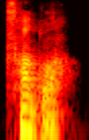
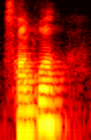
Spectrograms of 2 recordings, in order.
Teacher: there is a bit of an aspiration with uh sagwa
